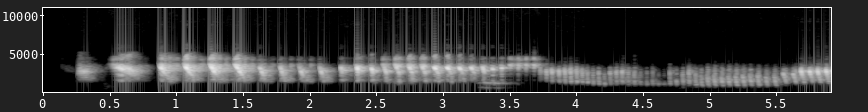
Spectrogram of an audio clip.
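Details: Young pet canary singing days before its death; rapid trilled song of repeated short notes, speeding from separate pulses into fast rolling trills, then lower buzzy rattling phrases.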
